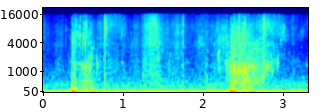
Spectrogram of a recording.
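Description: A paper map rustles and crinkles as it is pulled out and handled, with two sharper crackling bursts amid steady soft rustling, no voices.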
